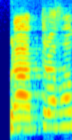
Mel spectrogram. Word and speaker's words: छात्रैः: छात्रः पुस्तकानि लिखन्ति।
